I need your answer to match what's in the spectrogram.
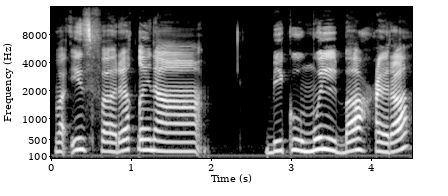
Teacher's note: موٹا قاف ہے، قلقلہ بھی ہوگا یہاں پر، حرف قلقلہ میں سے ہے.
